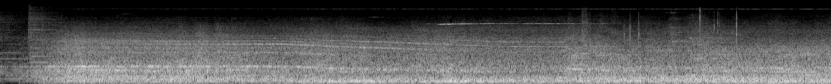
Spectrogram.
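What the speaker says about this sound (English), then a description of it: "The Market Frankfurt train." A Market-Frankfort subway train in Philadelphia rumbles loudly and continuously nearby, with faint metallic squeals from the wheels rising above the steady roar.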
